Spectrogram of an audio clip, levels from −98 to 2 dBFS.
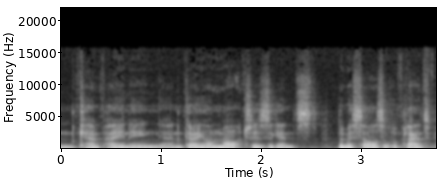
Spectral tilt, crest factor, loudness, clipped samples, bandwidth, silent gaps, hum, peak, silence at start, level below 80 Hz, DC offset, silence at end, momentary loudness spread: -5.5 dB/octave; 16 dB; -20 LUFS; under 0.1%; 13 kHz; none; none; -2 dBFS; 0 s; -34 dBFS; under 0.1%; 0 s; 6 LU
